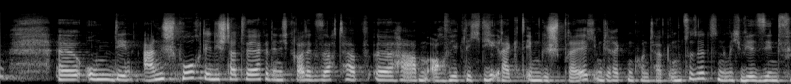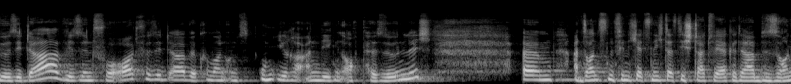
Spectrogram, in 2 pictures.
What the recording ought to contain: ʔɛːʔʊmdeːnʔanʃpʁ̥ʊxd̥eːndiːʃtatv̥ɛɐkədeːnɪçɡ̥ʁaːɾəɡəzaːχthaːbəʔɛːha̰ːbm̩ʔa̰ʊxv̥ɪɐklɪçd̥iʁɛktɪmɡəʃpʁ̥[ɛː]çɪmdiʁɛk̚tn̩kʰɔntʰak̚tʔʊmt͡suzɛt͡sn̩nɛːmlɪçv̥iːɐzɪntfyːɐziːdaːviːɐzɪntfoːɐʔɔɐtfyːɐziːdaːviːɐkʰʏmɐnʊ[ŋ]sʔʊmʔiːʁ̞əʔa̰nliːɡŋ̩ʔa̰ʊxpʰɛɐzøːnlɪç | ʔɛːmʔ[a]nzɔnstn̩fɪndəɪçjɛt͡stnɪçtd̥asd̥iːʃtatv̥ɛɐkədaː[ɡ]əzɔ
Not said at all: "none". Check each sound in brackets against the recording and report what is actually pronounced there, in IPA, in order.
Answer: ɛː, n, a, b

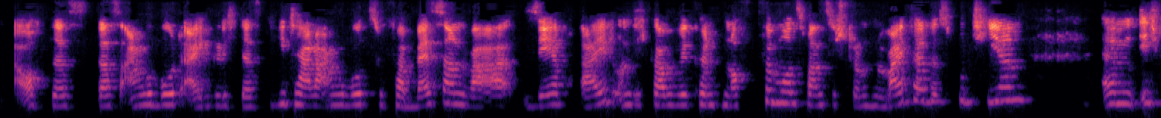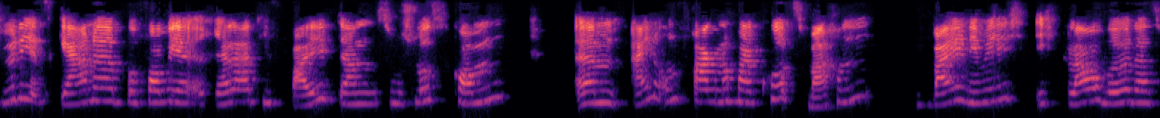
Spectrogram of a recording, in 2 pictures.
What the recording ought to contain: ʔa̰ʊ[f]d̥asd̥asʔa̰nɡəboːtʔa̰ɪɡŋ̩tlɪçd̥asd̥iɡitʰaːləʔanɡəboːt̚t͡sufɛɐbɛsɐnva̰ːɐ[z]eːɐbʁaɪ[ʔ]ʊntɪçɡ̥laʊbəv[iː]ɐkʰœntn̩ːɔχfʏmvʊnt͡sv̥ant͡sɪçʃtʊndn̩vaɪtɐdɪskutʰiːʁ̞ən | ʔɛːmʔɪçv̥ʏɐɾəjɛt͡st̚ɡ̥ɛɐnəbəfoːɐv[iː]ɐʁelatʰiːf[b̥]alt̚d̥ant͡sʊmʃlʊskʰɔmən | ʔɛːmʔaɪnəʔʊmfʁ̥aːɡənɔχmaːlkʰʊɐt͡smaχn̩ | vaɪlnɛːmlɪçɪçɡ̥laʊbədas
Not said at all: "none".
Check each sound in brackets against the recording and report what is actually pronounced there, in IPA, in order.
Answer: x, z, t, iː, iː, b̥

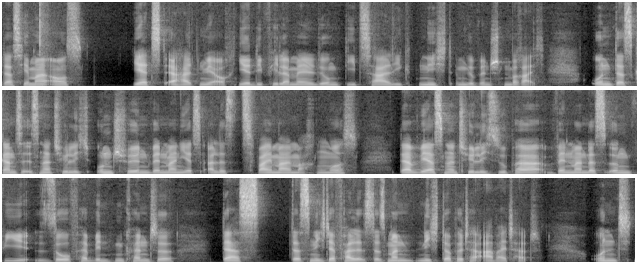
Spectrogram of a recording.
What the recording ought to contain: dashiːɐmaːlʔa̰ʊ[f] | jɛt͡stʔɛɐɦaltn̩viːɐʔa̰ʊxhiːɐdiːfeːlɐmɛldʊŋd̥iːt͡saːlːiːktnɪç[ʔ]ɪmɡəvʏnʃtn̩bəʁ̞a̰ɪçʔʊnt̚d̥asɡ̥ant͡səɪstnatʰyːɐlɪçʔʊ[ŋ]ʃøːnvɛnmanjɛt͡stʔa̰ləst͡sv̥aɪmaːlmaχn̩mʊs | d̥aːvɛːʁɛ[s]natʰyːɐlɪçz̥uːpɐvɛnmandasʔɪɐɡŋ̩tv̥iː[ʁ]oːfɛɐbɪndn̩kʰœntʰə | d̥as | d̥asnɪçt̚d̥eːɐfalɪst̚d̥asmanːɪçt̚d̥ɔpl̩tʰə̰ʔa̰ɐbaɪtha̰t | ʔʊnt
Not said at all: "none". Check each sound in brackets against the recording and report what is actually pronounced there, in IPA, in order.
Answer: s, t, n, s, z

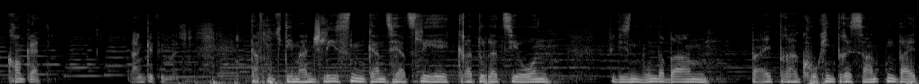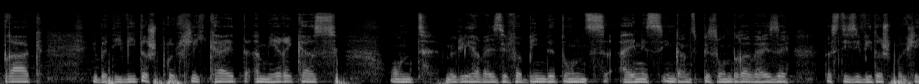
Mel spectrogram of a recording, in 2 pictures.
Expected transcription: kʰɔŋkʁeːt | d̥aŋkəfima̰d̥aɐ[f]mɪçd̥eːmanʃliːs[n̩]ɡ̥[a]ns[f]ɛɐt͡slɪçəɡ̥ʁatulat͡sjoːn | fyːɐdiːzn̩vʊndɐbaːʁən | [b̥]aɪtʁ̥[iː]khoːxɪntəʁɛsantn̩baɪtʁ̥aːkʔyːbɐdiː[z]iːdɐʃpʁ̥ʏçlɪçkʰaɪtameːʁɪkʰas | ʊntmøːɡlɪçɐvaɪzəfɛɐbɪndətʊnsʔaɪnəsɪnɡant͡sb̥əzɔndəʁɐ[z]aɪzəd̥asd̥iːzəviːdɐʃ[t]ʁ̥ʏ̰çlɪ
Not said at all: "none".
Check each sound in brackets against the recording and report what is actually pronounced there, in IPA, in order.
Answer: f, n̩, a, h, b̥, aː, v, v, p

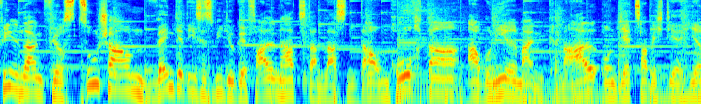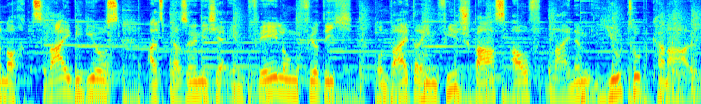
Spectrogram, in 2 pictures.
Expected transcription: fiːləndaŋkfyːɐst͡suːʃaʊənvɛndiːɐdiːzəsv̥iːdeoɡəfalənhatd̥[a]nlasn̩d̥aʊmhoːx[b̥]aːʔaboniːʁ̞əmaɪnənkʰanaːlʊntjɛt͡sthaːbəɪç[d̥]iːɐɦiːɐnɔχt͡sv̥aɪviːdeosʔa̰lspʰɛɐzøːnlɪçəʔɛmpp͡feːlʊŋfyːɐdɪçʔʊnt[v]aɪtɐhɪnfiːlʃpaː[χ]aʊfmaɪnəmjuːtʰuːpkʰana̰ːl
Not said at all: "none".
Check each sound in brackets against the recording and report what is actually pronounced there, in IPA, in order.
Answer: a, d̥, d̥, v, s

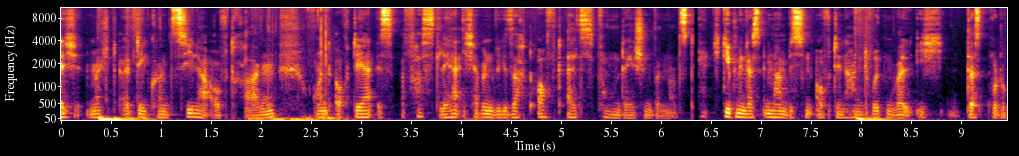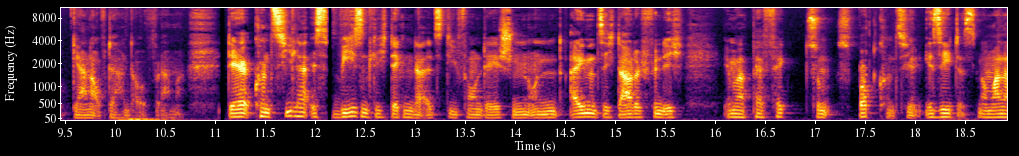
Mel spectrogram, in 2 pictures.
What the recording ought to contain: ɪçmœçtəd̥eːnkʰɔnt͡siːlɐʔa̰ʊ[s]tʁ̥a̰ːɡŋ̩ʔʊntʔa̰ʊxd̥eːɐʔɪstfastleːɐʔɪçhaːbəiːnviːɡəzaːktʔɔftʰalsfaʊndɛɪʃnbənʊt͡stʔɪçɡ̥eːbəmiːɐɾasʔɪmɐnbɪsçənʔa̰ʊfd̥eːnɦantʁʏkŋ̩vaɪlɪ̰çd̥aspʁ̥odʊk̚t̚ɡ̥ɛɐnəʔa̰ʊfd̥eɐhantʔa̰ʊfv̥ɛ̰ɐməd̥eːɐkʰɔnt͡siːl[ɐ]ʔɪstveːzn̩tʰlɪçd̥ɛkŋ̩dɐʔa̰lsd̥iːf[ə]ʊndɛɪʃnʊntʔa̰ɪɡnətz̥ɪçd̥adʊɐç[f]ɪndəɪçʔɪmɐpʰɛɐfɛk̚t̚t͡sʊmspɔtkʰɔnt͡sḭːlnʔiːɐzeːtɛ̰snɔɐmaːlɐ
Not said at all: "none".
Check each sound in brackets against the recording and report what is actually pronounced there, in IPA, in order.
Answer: f, ɐ, a, f

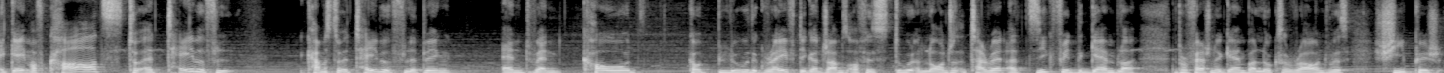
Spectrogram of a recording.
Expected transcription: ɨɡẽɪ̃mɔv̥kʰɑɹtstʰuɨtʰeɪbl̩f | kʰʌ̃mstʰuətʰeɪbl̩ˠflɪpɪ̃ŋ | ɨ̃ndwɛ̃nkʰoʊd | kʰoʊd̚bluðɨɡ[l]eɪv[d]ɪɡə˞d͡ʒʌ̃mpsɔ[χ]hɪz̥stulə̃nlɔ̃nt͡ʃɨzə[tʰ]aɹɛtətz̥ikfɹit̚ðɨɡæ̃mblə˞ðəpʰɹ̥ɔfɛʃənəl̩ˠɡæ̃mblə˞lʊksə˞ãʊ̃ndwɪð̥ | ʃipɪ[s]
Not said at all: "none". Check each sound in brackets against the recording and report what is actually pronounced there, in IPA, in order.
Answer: ɹ, d, f, tʰ, ʃ

